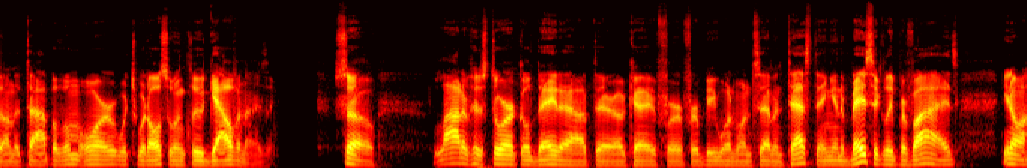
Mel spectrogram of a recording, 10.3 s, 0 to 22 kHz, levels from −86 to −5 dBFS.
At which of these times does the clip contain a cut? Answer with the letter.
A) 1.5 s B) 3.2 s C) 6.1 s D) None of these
B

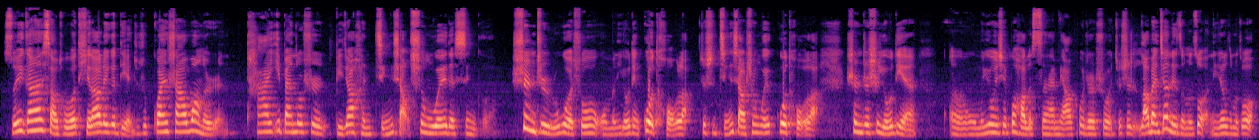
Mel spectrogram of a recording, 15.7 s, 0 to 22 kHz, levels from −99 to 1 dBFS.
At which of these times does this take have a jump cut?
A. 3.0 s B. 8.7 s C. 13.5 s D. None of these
C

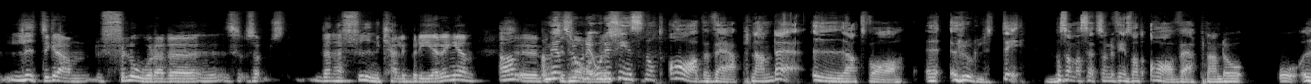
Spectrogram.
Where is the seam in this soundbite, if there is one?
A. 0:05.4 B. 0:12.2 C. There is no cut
A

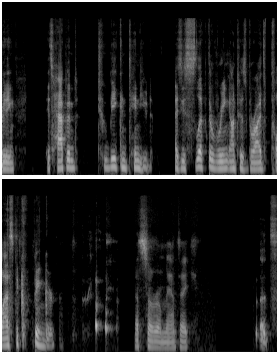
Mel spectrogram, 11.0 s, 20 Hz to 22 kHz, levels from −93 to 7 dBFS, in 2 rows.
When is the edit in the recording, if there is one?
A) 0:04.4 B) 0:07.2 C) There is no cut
C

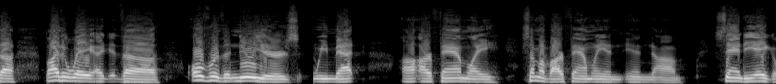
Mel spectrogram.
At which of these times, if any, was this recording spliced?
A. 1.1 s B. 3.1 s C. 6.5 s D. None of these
B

